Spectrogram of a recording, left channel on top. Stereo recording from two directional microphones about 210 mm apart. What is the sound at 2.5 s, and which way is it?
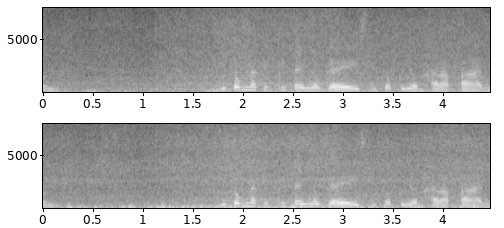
Speech, centre (ahead or behind).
